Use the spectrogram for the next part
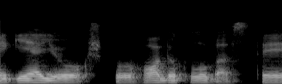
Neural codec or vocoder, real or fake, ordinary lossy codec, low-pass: none; real; Opus, 24 kbps; 7.2 kHz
